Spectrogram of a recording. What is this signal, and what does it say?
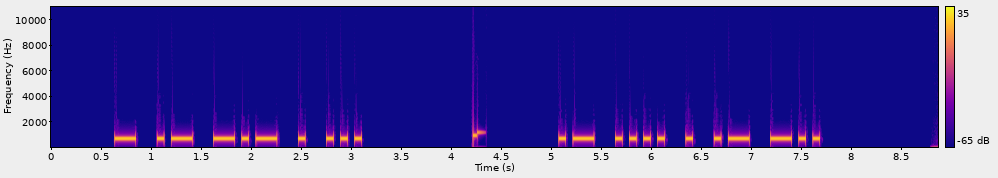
Morse code, heard as a keyed tone, about 17 wpm, 700 Hz. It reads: TAKES AHEAD
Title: Sentences from Top 1000 Words - Review Part 6 - New Word Drill - 17wpm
